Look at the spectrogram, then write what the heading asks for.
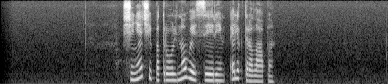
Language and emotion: Russian, neutral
